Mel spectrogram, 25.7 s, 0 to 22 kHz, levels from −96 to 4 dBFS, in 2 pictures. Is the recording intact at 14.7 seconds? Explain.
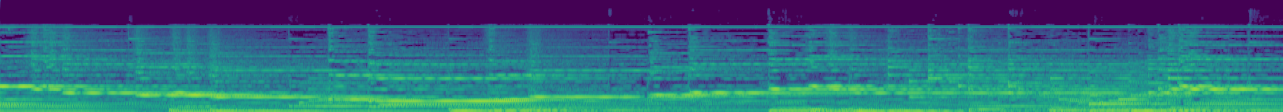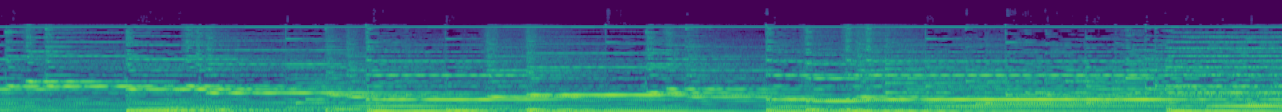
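No. A USB whine runs through the whole clip, including 14.7 s: current from 125-microsecond bus microframes leaks in, giving a fixed 8 kHz tone, strongest at 16 kHz, roughly 20 dB below the signal.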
